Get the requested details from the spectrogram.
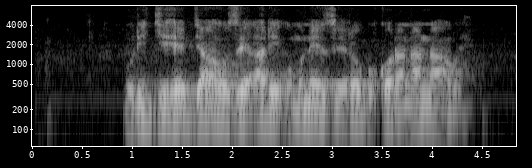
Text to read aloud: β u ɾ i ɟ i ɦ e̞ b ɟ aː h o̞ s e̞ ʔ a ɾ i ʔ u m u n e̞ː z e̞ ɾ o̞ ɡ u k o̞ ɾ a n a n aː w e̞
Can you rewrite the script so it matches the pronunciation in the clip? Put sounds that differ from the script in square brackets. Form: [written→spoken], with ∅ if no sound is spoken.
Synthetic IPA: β u ɾ i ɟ i ɦ e̞ b ɟ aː h o̞ [s→z] e̞ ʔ a ɾ i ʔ u m u n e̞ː z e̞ ɾ o̞ ɡ u k o̞ ɾ a n a n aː w e̞

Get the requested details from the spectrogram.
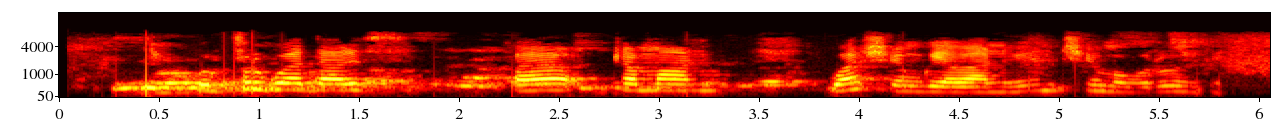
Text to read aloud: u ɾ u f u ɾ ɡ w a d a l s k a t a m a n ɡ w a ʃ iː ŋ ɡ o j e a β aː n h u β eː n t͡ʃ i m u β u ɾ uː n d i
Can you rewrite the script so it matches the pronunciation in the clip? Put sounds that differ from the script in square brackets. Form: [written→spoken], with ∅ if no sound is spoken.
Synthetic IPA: u ɾ u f u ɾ ɡ w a d a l s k a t a m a n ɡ w a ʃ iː ŋ ɡ [o→u] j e a β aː n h u β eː n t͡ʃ i m u β u ɾ uː n d i

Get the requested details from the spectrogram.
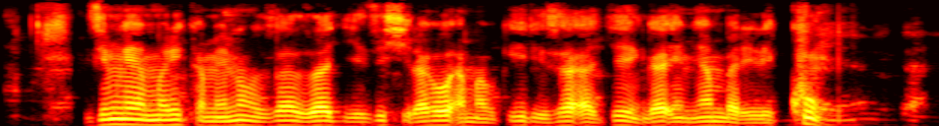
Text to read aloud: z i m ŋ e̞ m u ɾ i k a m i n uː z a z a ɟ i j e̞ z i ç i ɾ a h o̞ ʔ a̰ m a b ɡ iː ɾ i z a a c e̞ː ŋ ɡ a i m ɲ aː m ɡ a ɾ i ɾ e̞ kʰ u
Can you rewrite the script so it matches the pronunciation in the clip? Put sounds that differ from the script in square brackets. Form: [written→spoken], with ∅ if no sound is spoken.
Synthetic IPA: z i m ŋ e̞ m u ɾ i k a m i n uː z a z a ɟ i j e̞ z i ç i ɾ a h o̞ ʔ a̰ m a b ɡ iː ɾ i z a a [c→ɟ] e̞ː ŋ ɡ a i m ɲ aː m [ɡ→b] a ɾ i ɾ e̞ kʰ u

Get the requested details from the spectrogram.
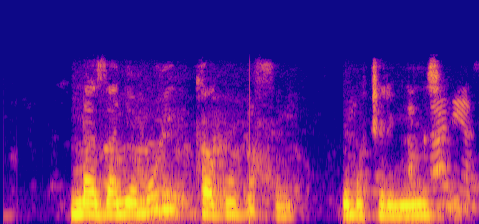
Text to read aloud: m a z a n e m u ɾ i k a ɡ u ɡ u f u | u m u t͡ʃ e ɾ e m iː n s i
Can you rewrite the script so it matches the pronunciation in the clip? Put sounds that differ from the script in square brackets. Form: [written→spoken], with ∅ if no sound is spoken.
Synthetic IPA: m a z a [n→ɲ] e m u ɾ i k a ɡ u ɡ u f u | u m u t͡ʃ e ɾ [e→i] m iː n [s→z] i

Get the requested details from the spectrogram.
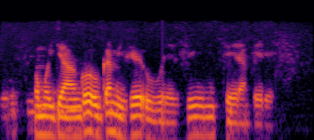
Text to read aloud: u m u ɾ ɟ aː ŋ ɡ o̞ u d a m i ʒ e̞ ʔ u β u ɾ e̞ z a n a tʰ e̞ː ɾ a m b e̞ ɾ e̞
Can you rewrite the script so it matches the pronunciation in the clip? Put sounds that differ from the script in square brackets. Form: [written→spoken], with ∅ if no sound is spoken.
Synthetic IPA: u m u ɾ ɟ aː ŋ ɡ o̞ u [d→ɡ] a m i ʒ e̞ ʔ u β u ɾ e̞ z [a→i] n [a→i] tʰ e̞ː ɾ a m b e̞ ɾ e̞

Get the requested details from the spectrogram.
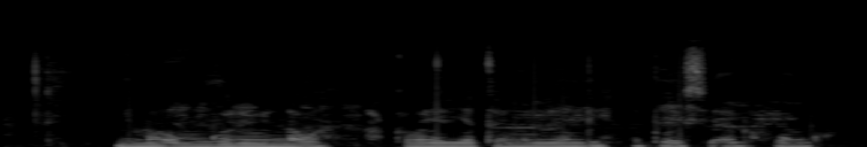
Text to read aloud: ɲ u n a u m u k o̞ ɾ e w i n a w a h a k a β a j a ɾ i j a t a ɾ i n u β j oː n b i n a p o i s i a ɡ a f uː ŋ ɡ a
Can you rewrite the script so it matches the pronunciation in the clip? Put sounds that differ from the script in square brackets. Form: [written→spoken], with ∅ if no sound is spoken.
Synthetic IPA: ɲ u [n→m] a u m u [k→ɡ] o̞ ɾ e w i n a w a h a k a β a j a ɾ i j a t a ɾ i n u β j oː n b i n a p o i s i a ɡ a f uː ŋ ɡ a

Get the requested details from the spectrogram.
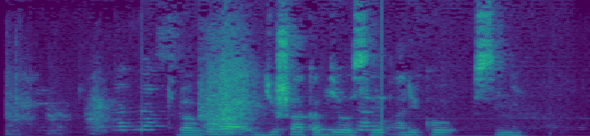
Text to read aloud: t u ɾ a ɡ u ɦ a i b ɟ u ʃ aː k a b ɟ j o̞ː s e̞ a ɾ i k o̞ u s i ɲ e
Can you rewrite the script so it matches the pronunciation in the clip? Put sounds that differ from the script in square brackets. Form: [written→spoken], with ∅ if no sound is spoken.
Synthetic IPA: t u ɾ a ɡ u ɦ a i b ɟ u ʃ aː k a b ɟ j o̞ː s e̞ a ɾ i k o̞ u s i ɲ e

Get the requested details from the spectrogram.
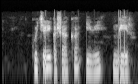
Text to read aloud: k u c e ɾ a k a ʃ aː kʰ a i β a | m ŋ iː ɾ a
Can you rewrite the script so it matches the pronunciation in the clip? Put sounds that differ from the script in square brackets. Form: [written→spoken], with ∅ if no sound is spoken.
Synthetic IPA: k u c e ɾ [a→i] k a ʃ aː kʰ a i β [a→i] | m [ŋ→ɡ] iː ɾ a

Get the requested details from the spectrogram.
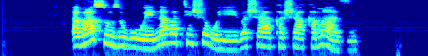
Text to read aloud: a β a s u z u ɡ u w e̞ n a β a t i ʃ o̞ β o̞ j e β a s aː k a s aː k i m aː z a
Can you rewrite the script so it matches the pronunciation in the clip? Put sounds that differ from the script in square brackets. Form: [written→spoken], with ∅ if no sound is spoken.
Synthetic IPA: a β a s u z u ɡ u w e̞ n a β a t i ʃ o̞ β o̞ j e β a [s→ʃ] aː k a [s→ʃ] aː k [i→a] m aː z [a→i]

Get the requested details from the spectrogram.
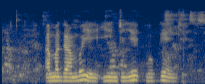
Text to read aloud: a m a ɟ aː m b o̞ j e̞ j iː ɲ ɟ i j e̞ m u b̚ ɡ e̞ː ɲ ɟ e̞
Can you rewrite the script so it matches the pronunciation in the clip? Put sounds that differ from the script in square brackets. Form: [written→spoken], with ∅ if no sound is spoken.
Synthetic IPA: a m a [ɟ→ɡ] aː m b o̞ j e̞ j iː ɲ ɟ i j e̞ m u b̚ ɡ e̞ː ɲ ɟ e̞

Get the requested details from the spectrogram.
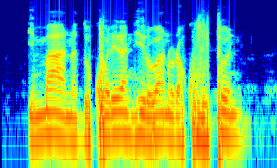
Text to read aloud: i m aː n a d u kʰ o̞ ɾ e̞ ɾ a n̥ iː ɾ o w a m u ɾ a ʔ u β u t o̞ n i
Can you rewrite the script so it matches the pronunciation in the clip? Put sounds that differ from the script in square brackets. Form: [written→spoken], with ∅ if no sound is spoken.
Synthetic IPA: i m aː n a d u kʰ o̞ ɾ e̞ ɾ a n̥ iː ɾ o [w→β] a [m→n] u ɾ a [ʔ→k] u β u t o̞ n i

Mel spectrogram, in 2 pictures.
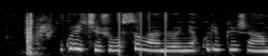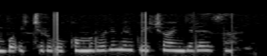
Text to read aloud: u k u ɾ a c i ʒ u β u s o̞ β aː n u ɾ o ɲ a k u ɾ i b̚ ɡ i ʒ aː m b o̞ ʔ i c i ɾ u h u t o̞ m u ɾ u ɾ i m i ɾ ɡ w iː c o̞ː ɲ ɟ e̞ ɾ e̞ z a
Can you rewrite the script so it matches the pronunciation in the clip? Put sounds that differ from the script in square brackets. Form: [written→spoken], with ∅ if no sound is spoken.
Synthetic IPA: u k u ɾ [a→i] c i ʒ u β u s o̞ β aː n u ɾ o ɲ a k u ɾ i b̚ ɡ i ʒ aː m b o̞ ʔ i c i ɾ u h u [t→k] o̞ m u ɾ u ɾ i m i ɾ ɡ w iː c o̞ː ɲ ɟ e̞ ɾ e̞ z a

